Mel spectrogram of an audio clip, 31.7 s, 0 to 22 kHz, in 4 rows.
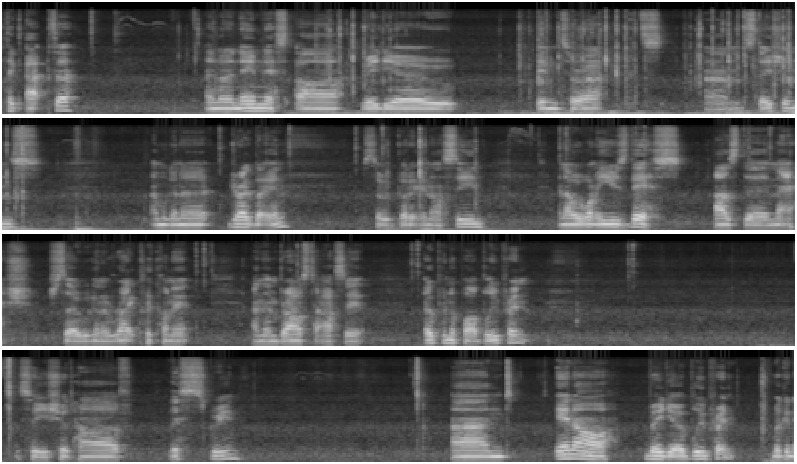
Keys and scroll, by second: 2.9-8.4 typing, 12.1 g.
